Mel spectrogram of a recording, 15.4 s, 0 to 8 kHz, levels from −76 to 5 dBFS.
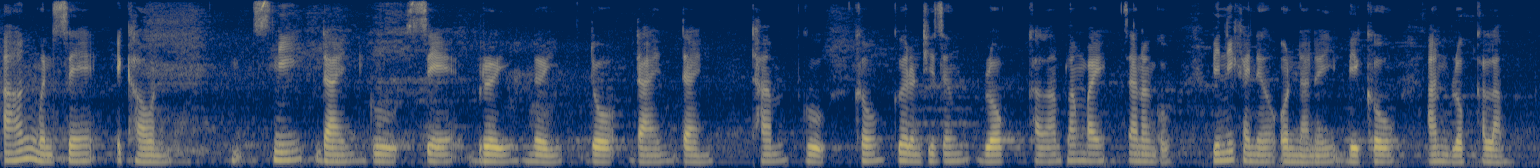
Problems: constant background noise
